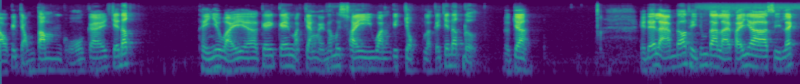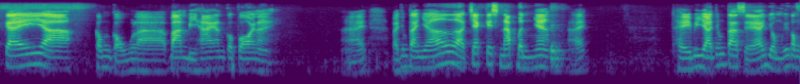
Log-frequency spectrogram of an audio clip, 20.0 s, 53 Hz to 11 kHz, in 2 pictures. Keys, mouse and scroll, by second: 7.1-12.1 drag, 12.7-17.8 drag.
